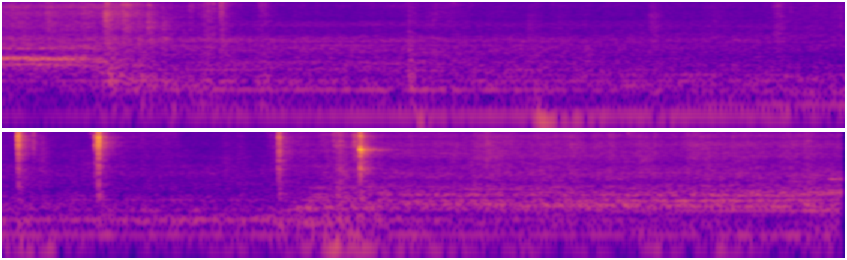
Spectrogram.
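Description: Steady low hum inside a Schindler hydraulic elevator cab, with a few sharp clicks about halfway through as the car's call buttons are pressed.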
